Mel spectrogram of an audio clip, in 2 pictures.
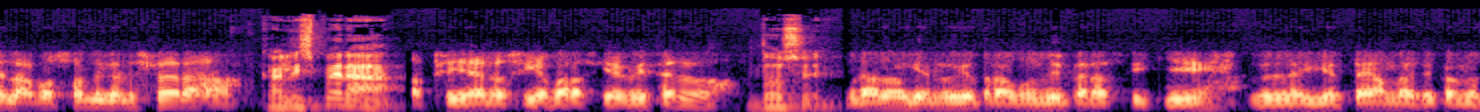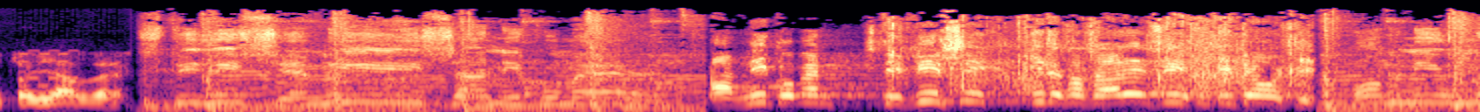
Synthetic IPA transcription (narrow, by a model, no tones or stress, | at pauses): elɐposolikɐlispe̞ɾɐkɐlispeɾɐɐfie̞ɾo̞siʝɐpɐɾɐsce̞viθe̞lo̞ðosḛvɣɐzomece̞nuɾʝot̪ɾɐɣuðiipe̞ɾɐst̪icile̞ʝe̞t̪e̞ɐme̞ɾikonot͡so̞ʎɐðest̪iðisemisɐnikumeɐnikomenst̪ifisiit̪e̞sɐsɐɾe̞siit̪e̞o̞çiomnium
